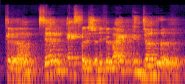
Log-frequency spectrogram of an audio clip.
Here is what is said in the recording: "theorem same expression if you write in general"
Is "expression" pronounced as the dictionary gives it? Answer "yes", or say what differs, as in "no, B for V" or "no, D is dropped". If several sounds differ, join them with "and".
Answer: no, R is dropped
